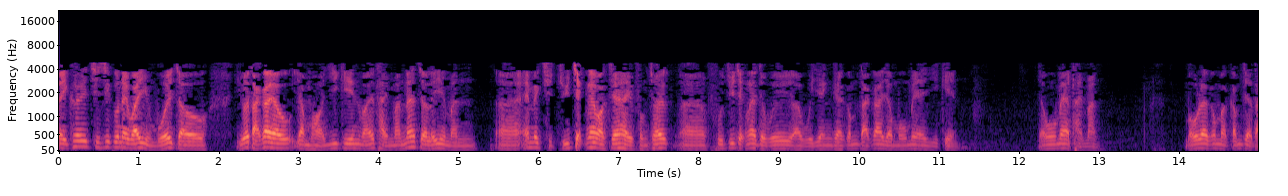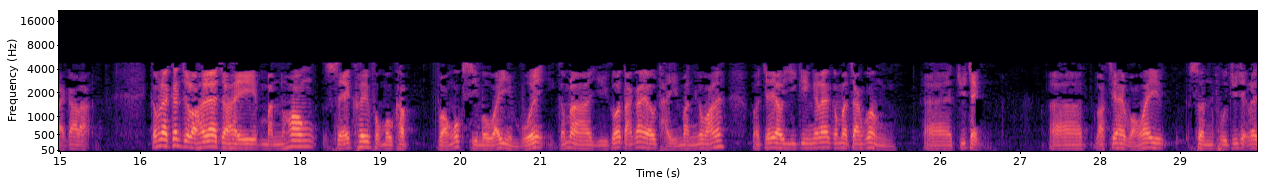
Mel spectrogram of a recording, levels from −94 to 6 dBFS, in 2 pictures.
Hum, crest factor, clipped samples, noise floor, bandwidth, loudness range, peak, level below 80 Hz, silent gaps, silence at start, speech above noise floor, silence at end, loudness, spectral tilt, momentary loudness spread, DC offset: none; 22 dB; under 0.1%; -71 dBFS; 5 kHz; 12 LU; -6 dBFS; -62 dBFS; none; 0 s; 44 dB; 0 s; -27 LUFS; -9.5 dB/octave; 15 LU; under 0.1%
